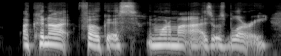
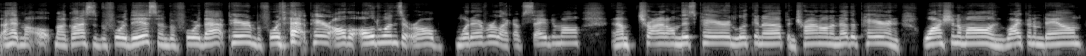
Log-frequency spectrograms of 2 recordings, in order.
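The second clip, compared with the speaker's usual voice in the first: ordinary talk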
